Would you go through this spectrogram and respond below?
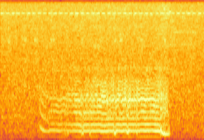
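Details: A sleeping house cat named Haru lets out a single long snore, a humming, reedy tone held about one and a half seconds with small wavers, rising in loudness before stopping abruptly; only faint background hiss otherwise.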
